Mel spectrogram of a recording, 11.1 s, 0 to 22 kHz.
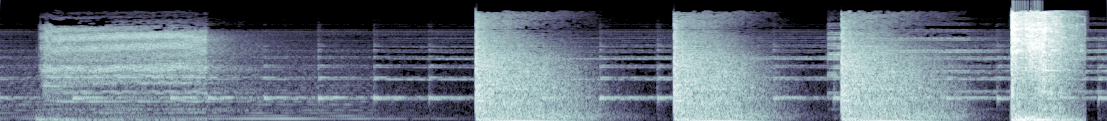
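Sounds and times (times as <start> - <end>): glass shattering: 10.1 - 10.9.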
